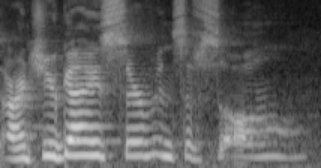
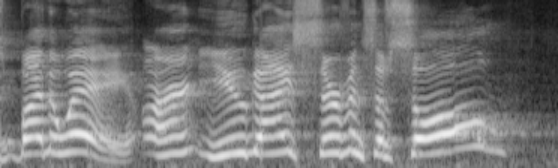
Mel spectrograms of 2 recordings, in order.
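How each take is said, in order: First: Soft, needling question; quiet taunt. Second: High, drawn-out mock question; taunting Goliath. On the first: Retold or imitated. The enemy to Saul's soldiers, quiet taunt. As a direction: slip the taunt in softly. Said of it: "And the enemy says". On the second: Goliath to Israel's army, drawn-out taunt. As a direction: stretch out the taunt with raised pitch. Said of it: "And Goliath says".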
